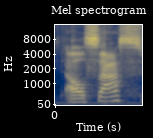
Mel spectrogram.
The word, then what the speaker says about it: Alsace: I said this figure is still in the Alsace region which i think is how you pronounce it like right around the also lorraine like right around with the french and german border so st.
